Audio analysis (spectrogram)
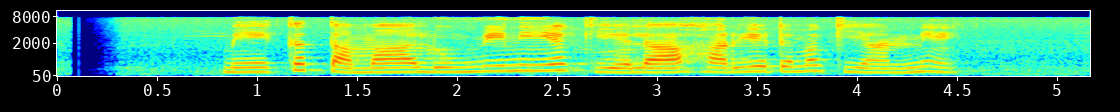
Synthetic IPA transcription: meːkət̪amaːlumʋinijəkijəlaːɦaɾijəʈəməkijanːe

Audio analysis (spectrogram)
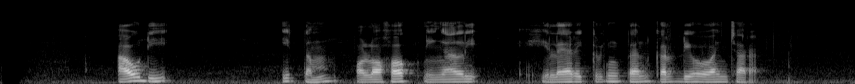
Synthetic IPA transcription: ʔaudi | t̪əmɔlɔhɔk̚niŋali | hḭlaɾikɾiŋt̪ɔnkərdiowaɲt͡ʃaɾa̰

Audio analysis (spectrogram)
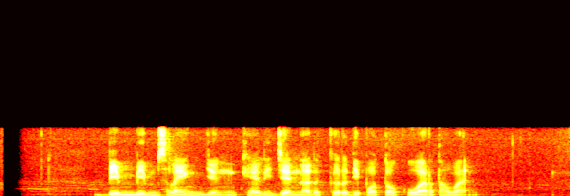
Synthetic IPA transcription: bimbimslɛŋd͡ʒɨŋkʰɛlid͡ʒɛna̰dəkɨrdipɔt̪ɔkuwart̪awa̰n

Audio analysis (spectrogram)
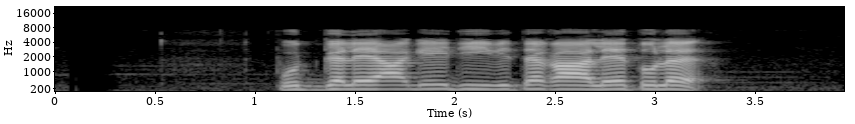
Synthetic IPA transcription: put̪̚ɡələjaːɡeːd͡ʒiːʋit̪əkaːləjət̪ulə

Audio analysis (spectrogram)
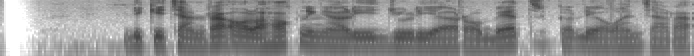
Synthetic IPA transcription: dikit͡ʃand̪ɾaʔɔlɔɦɔk̚niŋalid͡ʒuliaɾɔbɛrt̪skɨrdiwawaɲt͡ʃaɾa̰

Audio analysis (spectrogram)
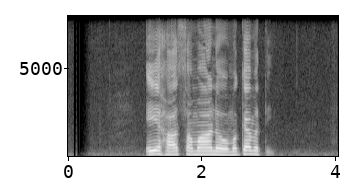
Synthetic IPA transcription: eːɦaːsɐmaːnoːməkaːmət̪ḭː

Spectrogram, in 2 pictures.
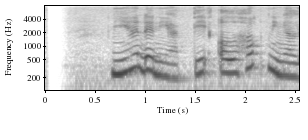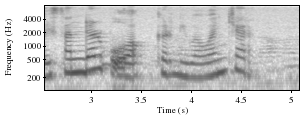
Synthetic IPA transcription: niadaniat̪iʔɔlhɔk̚niŋalisandərbɔɔkːɨrdiwawaɲt͡ʃar

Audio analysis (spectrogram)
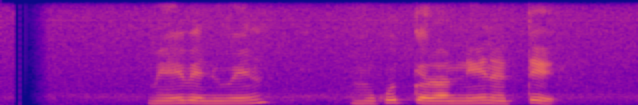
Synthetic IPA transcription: meːʋenuʋen | mukut̪̚kəɾanːeːnɛt̪ːe

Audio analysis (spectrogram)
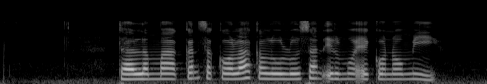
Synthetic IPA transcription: d̪̥a̤ləmːakənsəkolahkəlulusanʔḭlmuʔekonomi

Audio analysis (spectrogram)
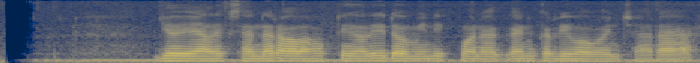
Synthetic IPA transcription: d͡ʒɔjalɛksandərɔlaɦɔk̚t̪iŋalidominɪk̚mɔnaɡankərdiwawaɲt͡ʃaɾa

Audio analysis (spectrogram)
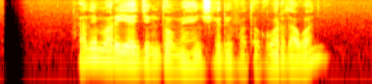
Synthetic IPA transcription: ra̰nimaɾiad͡ʒɨŋt̪ɔmɛɦɛŋskəɾifɔt̪ɔkuwart̪awan

